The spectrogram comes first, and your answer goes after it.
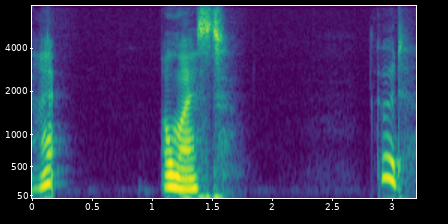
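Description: A woman's voice: lowish voice, big pitch swings, drawn-out words, darkish tone. A woman co-hosting a podcast, trading jokes in casual chat and often breaking into giggles. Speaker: podcast co-host. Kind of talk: casual joke-telling chat. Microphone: studio microphone.

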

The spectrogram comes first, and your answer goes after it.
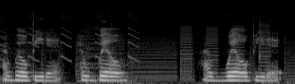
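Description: A young woman doing casual let's-play commentary, loud and frustrated, swearing and shouting at the game. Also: on the low side, completely flat delivery, normal speed, creaky, faint music behind. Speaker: gaming YouTuber.

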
